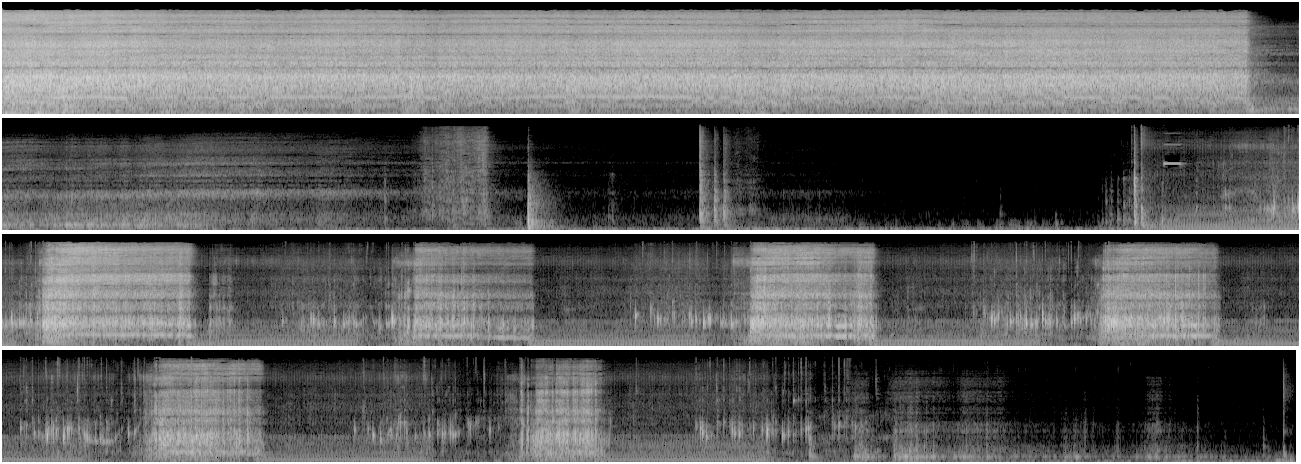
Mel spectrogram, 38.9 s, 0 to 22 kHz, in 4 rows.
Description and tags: ekspres potwor monster
That's how my coffee express sounds like while cleaning. Something like lord Vader, don't you think?
ZOOM h5
coffee-express, puff, scary-breath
